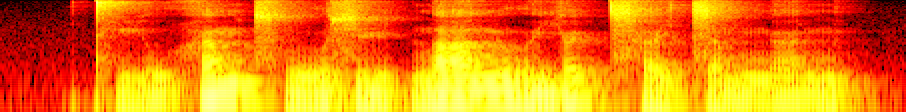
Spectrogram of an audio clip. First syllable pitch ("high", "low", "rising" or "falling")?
low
